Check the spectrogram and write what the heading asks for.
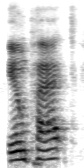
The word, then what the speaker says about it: EMPACT: It's called impact, but it's spelled EMPACT, and it's Great.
